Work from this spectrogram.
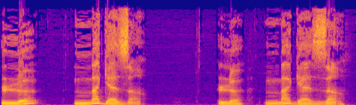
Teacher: you've got only one S between two vowels. Then you get the sound Z, alright? And then the ending here is IN, so it's nasal, it goes in your nose, and it's un.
